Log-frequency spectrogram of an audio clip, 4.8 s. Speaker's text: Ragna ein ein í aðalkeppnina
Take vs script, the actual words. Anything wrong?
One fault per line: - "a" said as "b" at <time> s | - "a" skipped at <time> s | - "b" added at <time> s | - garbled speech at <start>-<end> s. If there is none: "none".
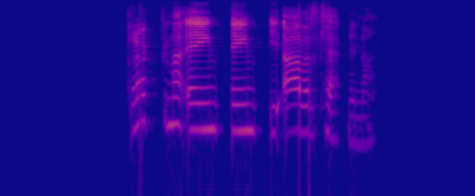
none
